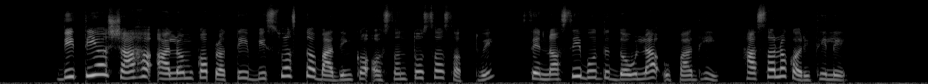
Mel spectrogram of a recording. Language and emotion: Odia, neutral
